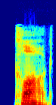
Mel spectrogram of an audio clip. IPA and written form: klˈɑg (clog)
